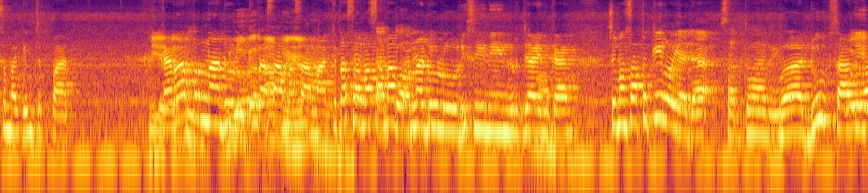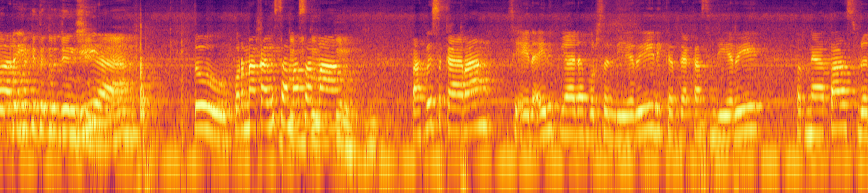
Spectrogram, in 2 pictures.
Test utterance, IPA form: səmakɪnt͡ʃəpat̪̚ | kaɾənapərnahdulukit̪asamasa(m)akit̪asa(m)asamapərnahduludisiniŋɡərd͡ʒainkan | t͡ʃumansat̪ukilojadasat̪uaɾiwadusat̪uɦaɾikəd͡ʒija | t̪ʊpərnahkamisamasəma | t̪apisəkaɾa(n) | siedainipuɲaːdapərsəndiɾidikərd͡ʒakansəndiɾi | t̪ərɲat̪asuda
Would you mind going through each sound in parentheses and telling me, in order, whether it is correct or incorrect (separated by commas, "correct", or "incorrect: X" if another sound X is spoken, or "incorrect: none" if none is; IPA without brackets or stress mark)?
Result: correct, correct, incorrect: ŋ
